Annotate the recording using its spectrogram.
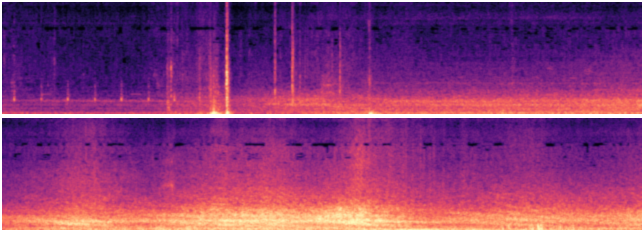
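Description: Street traffic noise heard from a parked car: a sharp knock about three seconds in, then a steady road rush that builds as a vehicle goes by, loudest a little past the middle, and eases slightly near the end.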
